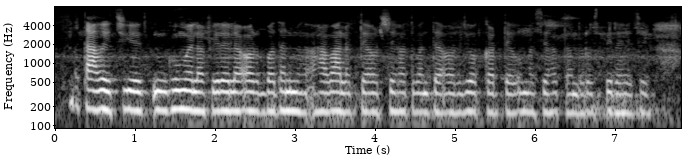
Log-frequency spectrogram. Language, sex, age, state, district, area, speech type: Maithili, female, 18-30, Bihar, Madhepura, rural, spontaneous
